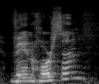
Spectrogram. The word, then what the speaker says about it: Van Horsen: here we are here today with sean van horsen is that how you pronounce your awesome that is how you say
